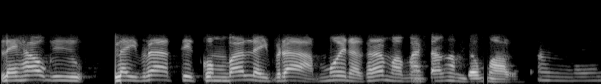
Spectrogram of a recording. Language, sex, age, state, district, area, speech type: Manipuri, female, 60+, Manipur, Kangpokpi, urban, conversation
